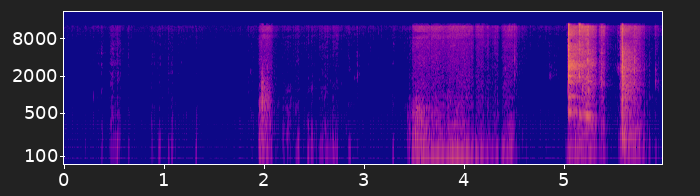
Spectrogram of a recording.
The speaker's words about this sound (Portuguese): Vamos lá, só dá um gole aqui. Se você tem água aí por perto, aproveita para dar um golinho também.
